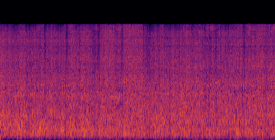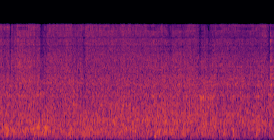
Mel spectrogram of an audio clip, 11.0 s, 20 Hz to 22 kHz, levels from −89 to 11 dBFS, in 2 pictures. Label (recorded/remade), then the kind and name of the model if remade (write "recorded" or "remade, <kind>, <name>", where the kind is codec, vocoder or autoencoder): remade, vocoder, Vocos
